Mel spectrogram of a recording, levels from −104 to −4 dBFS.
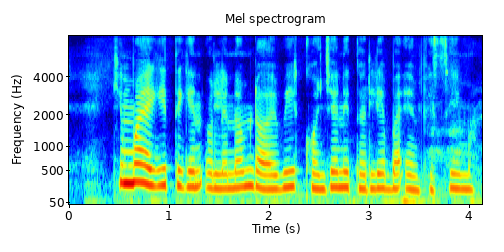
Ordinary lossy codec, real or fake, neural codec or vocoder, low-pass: none; real; none; none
